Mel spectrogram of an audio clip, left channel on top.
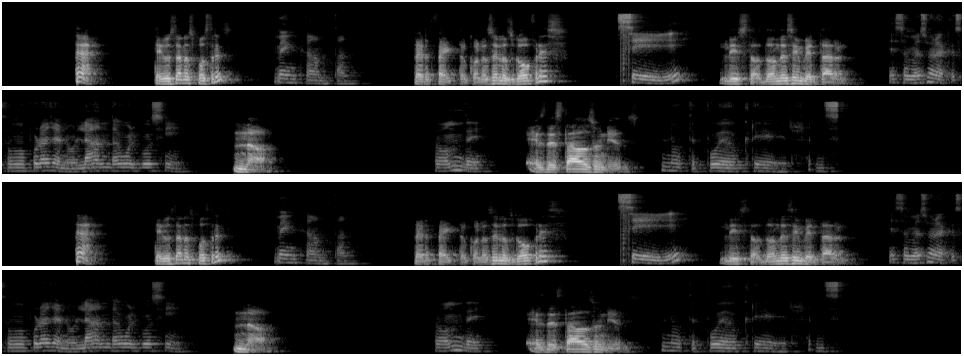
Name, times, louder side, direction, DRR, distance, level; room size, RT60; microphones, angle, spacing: voice 1, 1.5-2.3 4.1-5.6 7.2-8.5 11.9-12.3 14.8-15.9, left 3 dB, 90° left, 1.1 m, -21 dB
voice 2, 2.7-3.5 6.2-6.9 8.9-11.4 13.9-14.4 16.2-18.0, left 2 dB, 20° left, 1.5 m, -35 dB
19.0 x 17.0 x 3.1 m
head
